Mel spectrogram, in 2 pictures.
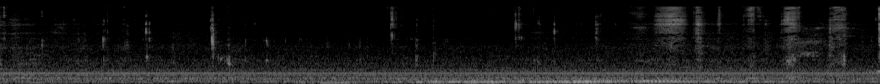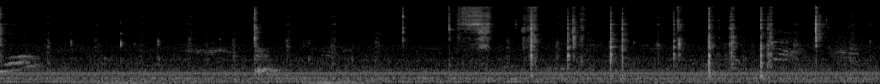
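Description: Close-miked chewing and crunching of food, with many sharp clicks of a metal spoon and chopsticks against a plate, coming thickest near the end.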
